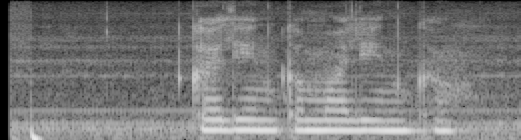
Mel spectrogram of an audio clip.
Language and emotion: Russian, neutral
